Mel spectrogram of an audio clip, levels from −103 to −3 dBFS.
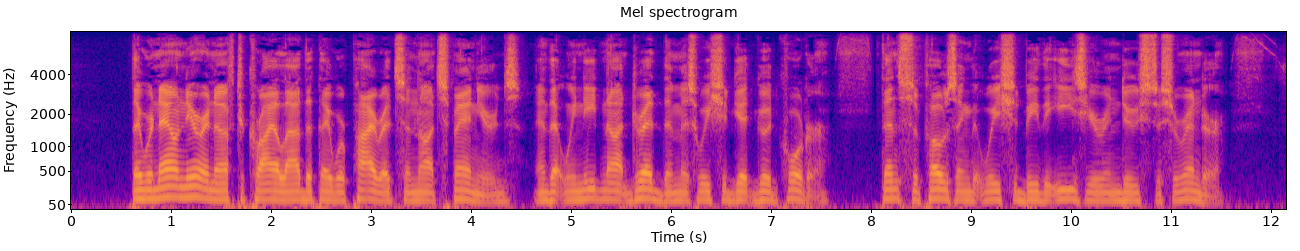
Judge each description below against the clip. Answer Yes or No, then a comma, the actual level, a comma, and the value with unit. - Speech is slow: No, average, 190 wpm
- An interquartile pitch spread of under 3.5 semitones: Yes, average, 2.7 semitones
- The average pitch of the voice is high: No, low, 100 Hz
